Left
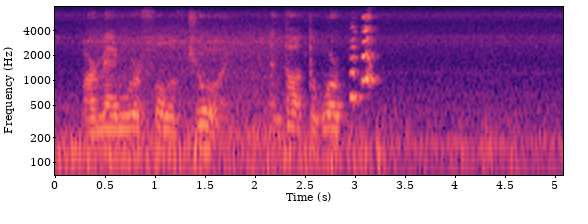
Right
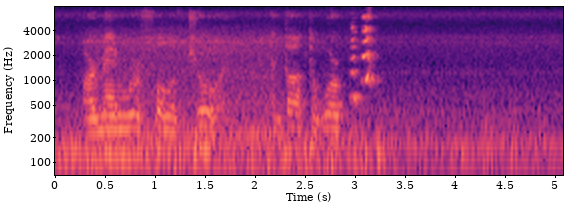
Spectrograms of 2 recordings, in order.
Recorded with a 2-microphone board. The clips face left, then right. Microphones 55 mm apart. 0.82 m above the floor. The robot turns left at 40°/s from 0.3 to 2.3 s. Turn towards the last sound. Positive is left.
turn(degrees=50)  # may be behind; listen again after turning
